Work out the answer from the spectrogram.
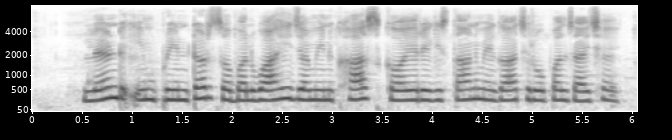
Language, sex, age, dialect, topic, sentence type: Maithili, female, 31-35, Bajjika, agriculture, statement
